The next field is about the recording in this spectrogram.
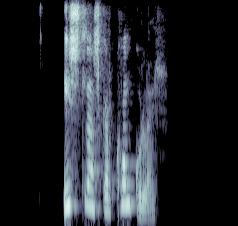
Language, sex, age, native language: Icelandic, female, 40-49, Icelandic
